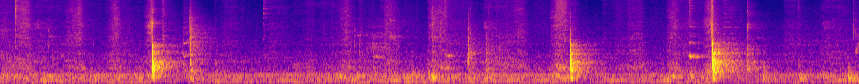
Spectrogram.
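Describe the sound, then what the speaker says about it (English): A knife peeling the skin from a butternut squash, quiet scraping strokes with a few sharp knocks and clicks against a cutting board, close by and without any talk. "I'm just gonna go all the way down with my knife and just peel it this"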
